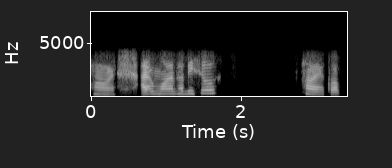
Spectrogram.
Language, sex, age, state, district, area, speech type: Assamese, female, 18-30, Assam, Majuli, urban, conversation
